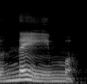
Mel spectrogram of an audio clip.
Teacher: моє слово закінчується на звук м це і не прочитується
